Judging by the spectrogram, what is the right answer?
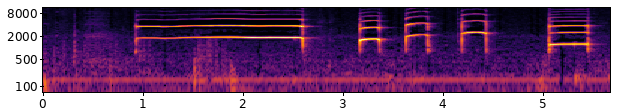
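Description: Otamatone playing high electronic notes with its volume switched to high. First one long held note, then three short notes stepping up in pitch, each bending upward at its start, then a lower note near the end.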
